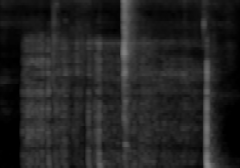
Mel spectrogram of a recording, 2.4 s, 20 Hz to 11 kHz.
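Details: Marshall Master Lead Combo 5010, 1980s 30-watt solid-state 1x12 amp: irregular crackles and bassy pops as a control turns, from dirty, scratchy pots before cleaning with DeoxIT.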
